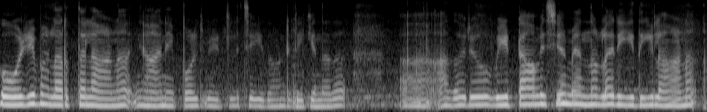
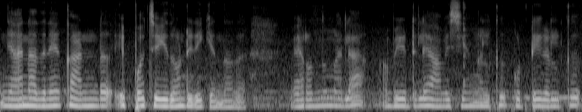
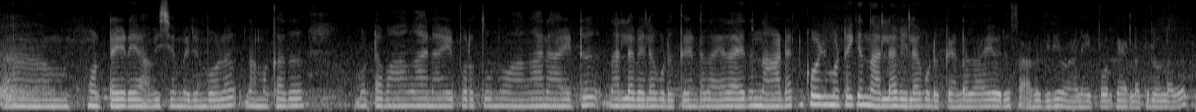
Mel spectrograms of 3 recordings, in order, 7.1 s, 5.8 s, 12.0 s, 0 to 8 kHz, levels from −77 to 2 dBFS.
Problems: background sounds at intervals, low volume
